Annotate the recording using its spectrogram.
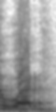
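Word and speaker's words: were: तो अगर आप भी उन लोगों में से हैं जो इसका उच्चारण वेयर करते होंगे, वर इसका प्रोनाउंसिएशन है, वर वेयर बोलते होंगे ना, तो गलत है वो।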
